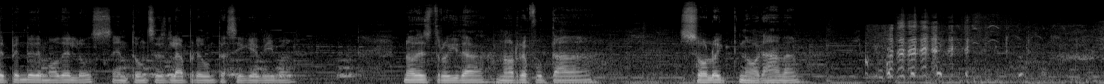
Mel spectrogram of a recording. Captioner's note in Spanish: risas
